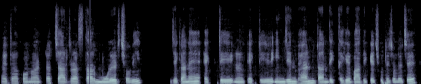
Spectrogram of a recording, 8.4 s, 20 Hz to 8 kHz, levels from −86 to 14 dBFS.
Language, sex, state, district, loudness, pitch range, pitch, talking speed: Bengali, male, West Bengal, Jalpaiguri, -23 LUFS, 135-145 Hz, 140 Hz, 130 wpm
